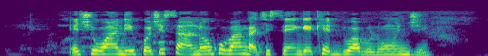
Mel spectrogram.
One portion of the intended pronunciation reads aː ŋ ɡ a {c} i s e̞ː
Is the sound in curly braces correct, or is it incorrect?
correct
